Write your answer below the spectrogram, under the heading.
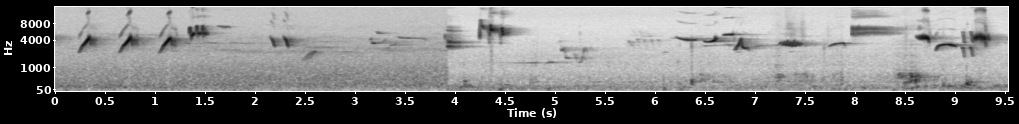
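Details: Blue-and-white flycatcher, one of two birds disputing a territory at the same site, recorded in April in Japan; high whistled notes with steep falling slurs, then a thinner varied phrase of clear whistles and buzzy notes near the end.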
